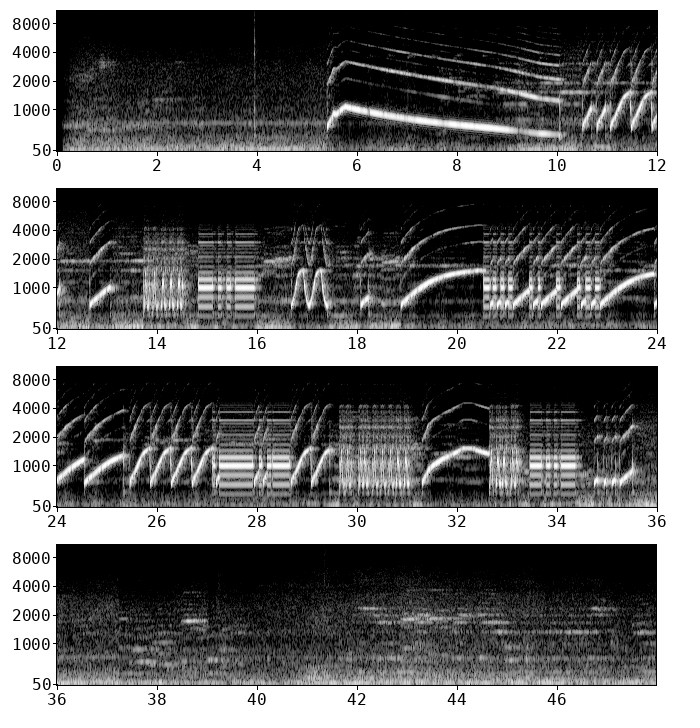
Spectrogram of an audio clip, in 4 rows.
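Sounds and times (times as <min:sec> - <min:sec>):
electronic vehicle siren: 0:05.4 - 0:35.9, 0:42.0 - 0:45.1.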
